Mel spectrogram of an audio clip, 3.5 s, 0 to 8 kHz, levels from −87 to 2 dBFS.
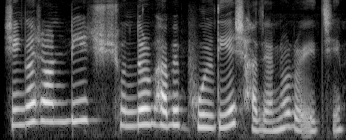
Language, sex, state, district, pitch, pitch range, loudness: Bengali, female, West Bengal, Cooch Behar, 330 Hz, 280-395 Hz, -16 LUFS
